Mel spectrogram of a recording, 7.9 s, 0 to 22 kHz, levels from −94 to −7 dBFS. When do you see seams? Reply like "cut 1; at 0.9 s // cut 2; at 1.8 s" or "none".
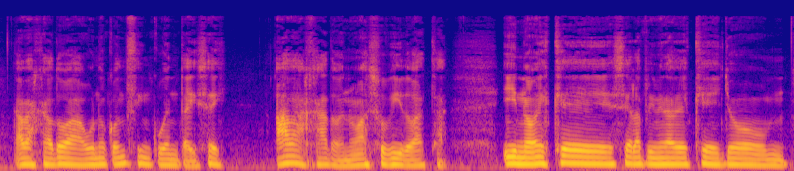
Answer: none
